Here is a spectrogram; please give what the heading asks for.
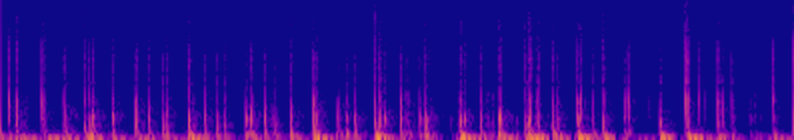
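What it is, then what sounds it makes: Textured vinyl makeup bag. Long nails scratch and tap a white, bumpy, padded and hollow vinyl makeup bag, and fingertips squeeze it. The result is a rapid stream of short, dry taps and scratchy crackles with a dull, low, hollow thump beneath them.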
